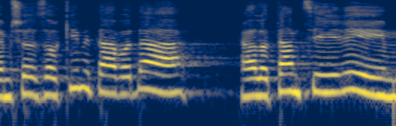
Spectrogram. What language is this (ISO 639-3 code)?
heb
